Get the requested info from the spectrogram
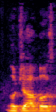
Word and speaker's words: Ojabo: We'll talk about the reaction, guys, you can tell me how to say the name correctly. Michigan DN, David Ojabo. – Ojabo's good.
